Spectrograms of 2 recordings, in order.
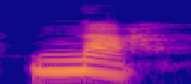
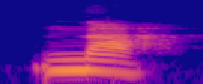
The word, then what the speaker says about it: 나: our topic noun I which in Korean is pronounced as na na and the next one we have here the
